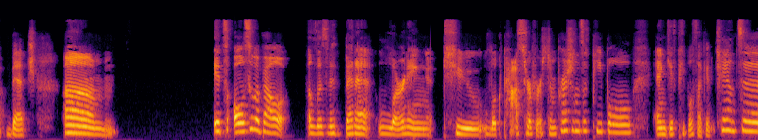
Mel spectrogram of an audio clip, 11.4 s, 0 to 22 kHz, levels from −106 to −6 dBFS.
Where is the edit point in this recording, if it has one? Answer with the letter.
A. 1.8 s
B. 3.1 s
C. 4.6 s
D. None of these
C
